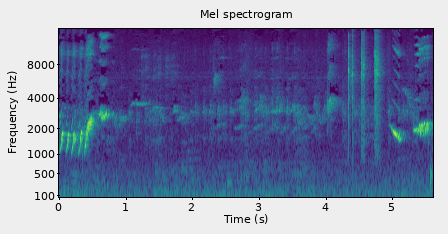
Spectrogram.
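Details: Scarlet minivet giving a burst of rapid whistled notes, a quiet pause with faint high notes, then sharp clicks and a final sweeping whistle.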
